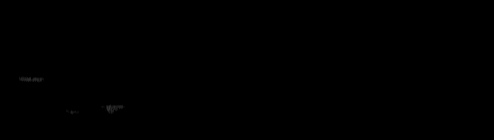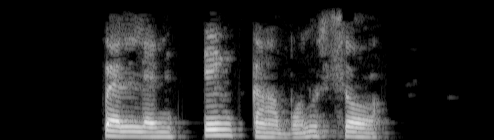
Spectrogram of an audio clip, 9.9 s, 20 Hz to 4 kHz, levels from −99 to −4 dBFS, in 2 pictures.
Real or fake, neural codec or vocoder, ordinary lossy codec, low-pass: real; none; MP3, 32 kbps; 3.6 kHz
